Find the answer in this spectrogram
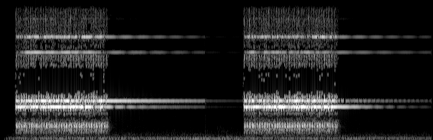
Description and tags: Classic sound of phone ring.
